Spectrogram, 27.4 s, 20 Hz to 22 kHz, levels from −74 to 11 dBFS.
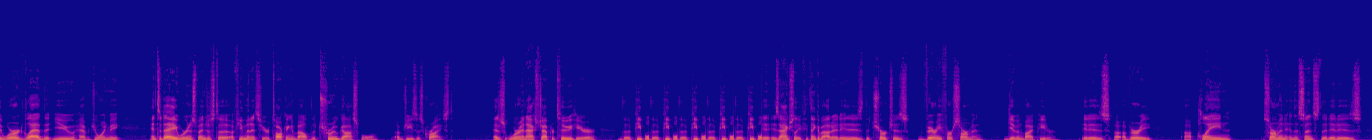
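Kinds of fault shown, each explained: Broken-record loop: a 0.56 s fragment of the speech repeats exactly four times back to back from 12.98 to 15.23 s, likely a stalled player or stream.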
